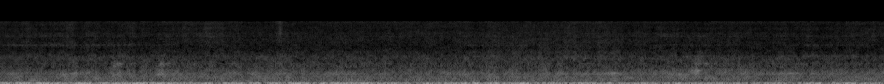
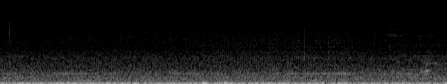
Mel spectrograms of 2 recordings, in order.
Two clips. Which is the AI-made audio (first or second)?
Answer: first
